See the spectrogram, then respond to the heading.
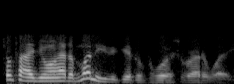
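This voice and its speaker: American man, thin phone-like sound, mid-pitched. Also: wildly swooping pitch, rapid-fire, dry recording. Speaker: radio talk show co-host. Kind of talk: casual personal talk. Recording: narrow phone-like line, dry.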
